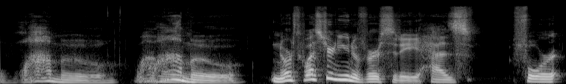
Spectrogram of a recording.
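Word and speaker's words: Wamuu: But they're using the normal names in the Japanese dub and they just say Wamu. So I think it might be just the Japanese pronunciation of it, maybe.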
